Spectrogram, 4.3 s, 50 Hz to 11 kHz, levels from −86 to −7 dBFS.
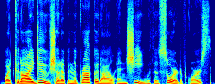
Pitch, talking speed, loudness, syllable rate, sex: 185 Hz, 220 wpm, -17 LUFS, 4.9 syllables/s, female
